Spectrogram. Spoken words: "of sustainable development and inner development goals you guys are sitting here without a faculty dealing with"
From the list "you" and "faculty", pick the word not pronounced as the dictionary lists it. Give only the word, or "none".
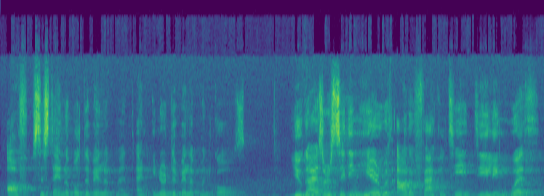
none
